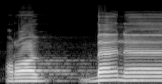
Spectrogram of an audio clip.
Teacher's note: huruf ba kita tahan dan kita tekan karena terdapat tanda tasdid di atasnya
